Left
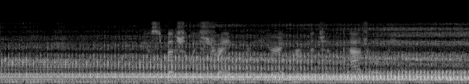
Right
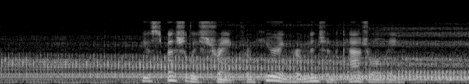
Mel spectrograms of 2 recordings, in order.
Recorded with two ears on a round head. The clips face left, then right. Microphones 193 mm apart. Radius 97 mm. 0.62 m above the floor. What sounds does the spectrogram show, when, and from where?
0.0 s a helicopter: 35° left (ahead or behind); by 4.7 s 10° left (ahead or behind)
1.4 s a man speaking: 65° right (ahead or behind)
